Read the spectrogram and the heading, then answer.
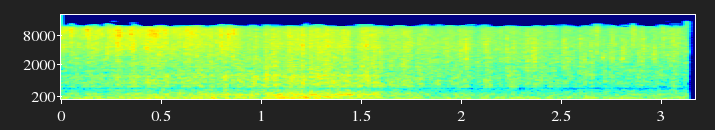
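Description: Steady, dense hiss of spraying water in a car wash fills the space, with a low idling car engine rumbling beneath it, loud throughout before cutting off abruptly.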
